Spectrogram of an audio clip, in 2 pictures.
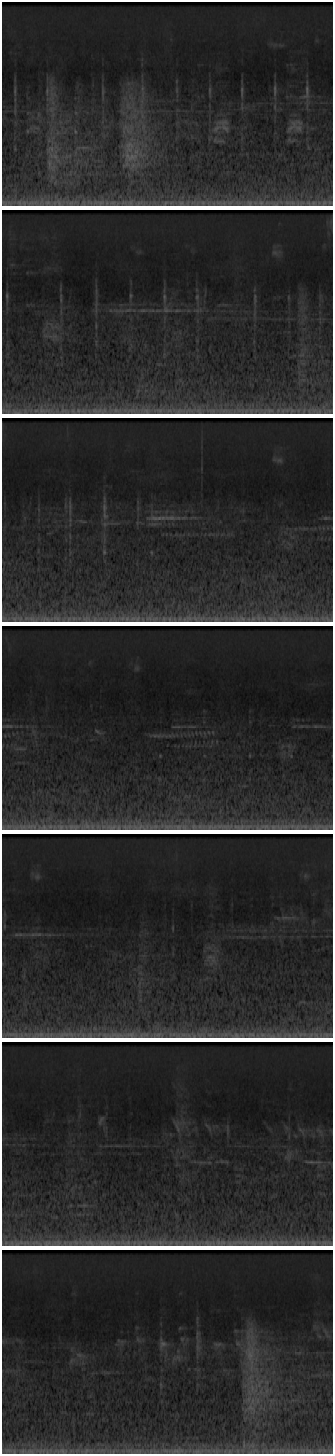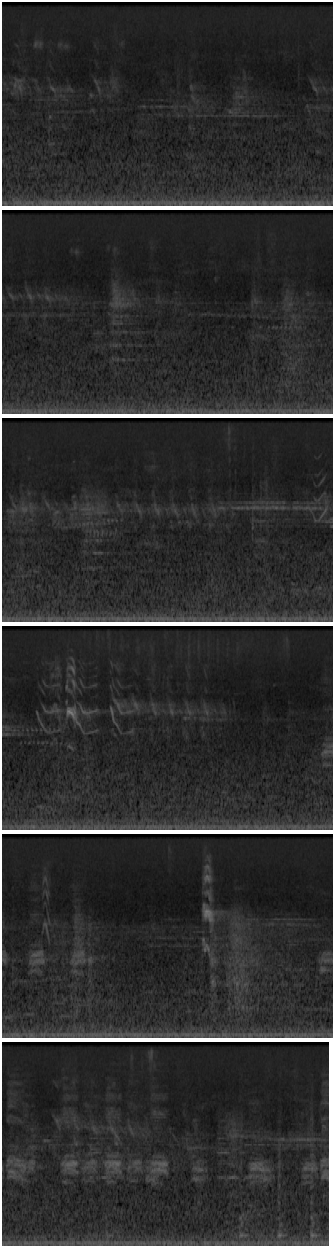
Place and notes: General city ambiance recorded from the flat roof of the very interesting old mosque in Delhi.
New Delhi, Delhi, India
